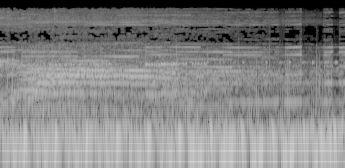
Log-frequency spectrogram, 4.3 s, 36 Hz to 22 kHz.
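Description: Dark psychedelic trance track at about 155 BPM: a pounding kick and rolling bass, about two and a half beats a second. Layered synth tones sit above and sweep down over the first two seconds. A deep sub-bass swells in about halfway through.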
